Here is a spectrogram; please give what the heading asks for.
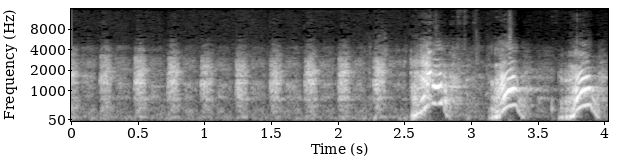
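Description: A Pomeranian pants quickly, then gives three sharp, high-pitched yapping barks.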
